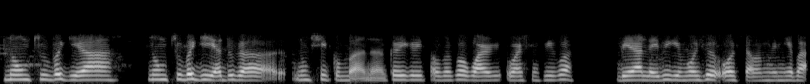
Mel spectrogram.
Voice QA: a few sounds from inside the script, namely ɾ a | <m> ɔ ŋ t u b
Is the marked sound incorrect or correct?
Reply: incorrect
